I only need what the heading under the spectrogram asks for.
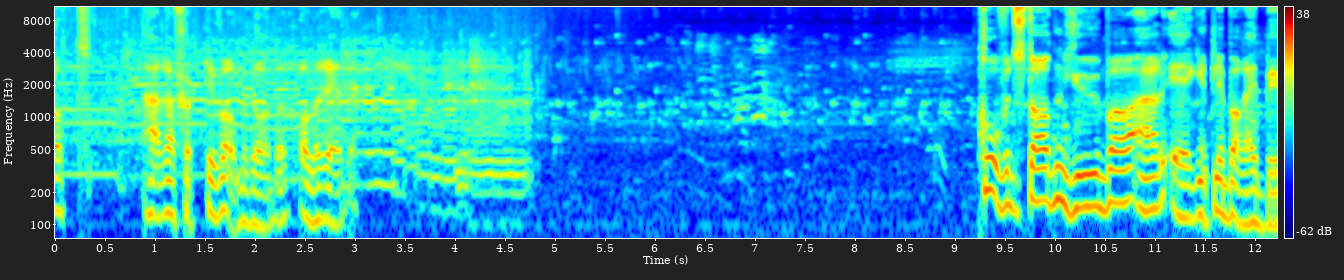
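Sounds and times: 
speech: 0.0s - 3.3s, 9.3s - 12.2s
goat bleating: 0.0s - 4.8s
voices: 0.0s - 10.0s.

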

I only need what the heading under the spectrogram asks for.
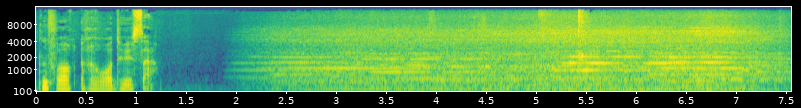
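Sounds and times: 
speech: 0.0s - 1.3s
carillon bells ringing from the Oslo City Hall tower in Norway: 2.0s - 7.5s.

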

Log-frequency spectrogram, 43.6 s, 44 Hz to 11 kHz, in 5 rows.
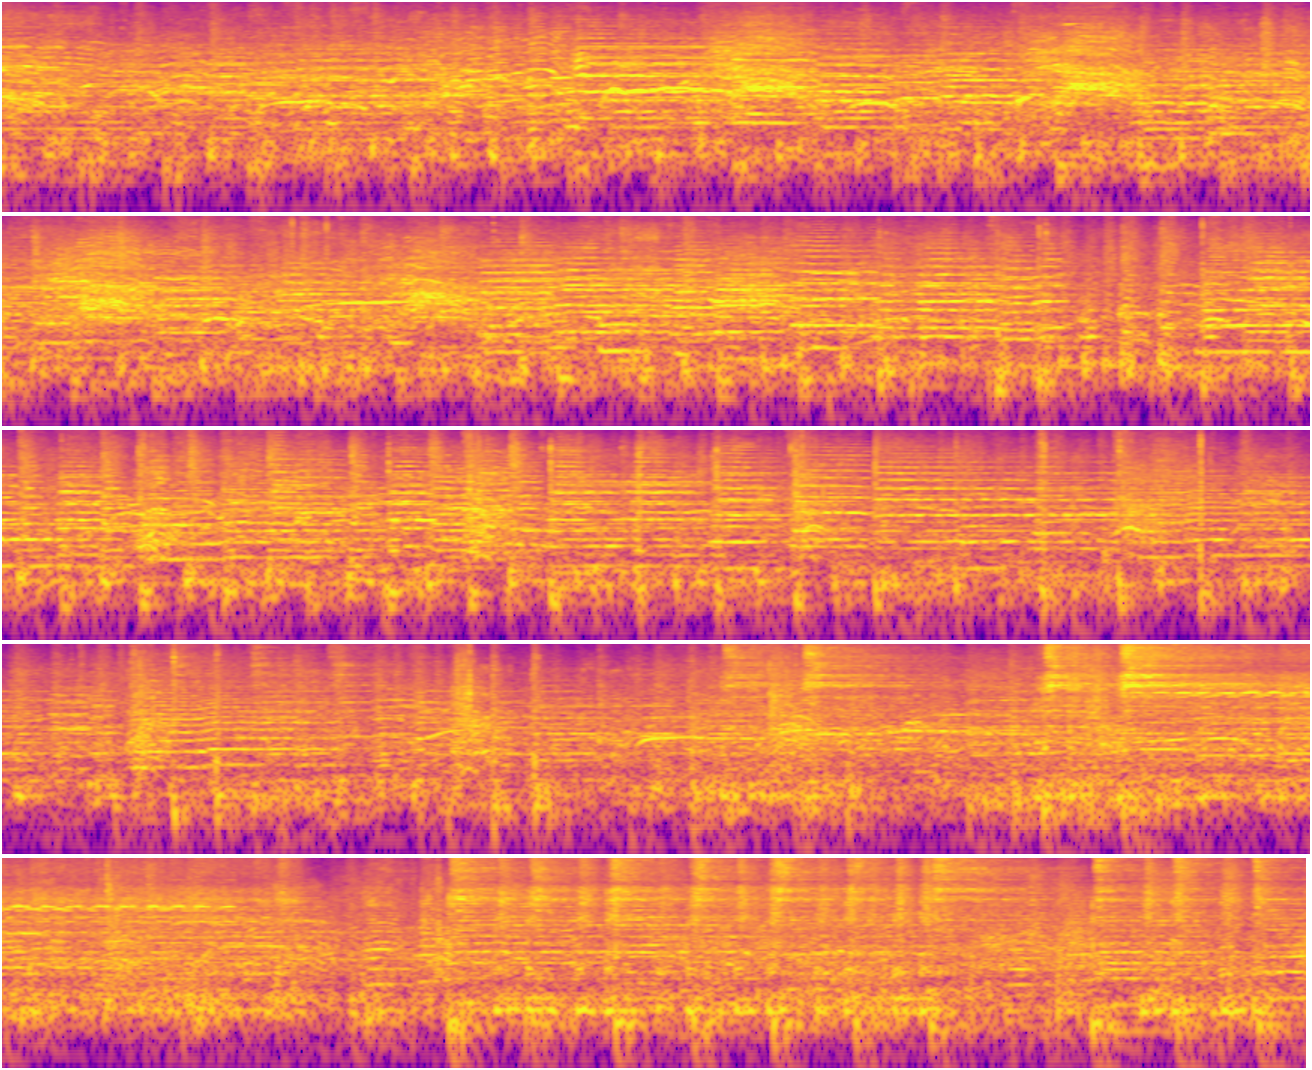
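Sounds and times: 
crowd voices and cheering at a children's parade: 0.0s - 43.5s
marching band with horns and drums playing at a children's parade: 0.0s - 43.5s
sharp bright cymbal or whistle bursts: 33.1s - 36.9s.

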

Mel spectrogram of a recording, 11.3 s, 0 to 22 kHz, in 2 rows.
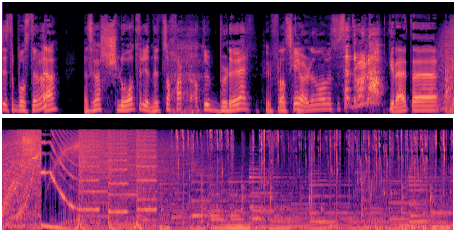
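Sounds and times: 
speech: 0.0s - 6.8s
homemade wave splashing effect: 7.5s - 11.2s.

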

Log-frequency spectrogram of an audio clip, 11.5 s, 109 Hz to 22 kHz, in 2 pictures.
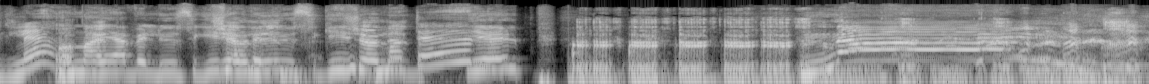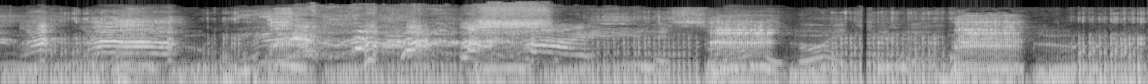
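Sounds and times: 
speech: 0.0s - 3.2s, 7.1s - 11.3s
laughter: 4.0s - 10.7s
koala bellowing loudly with deep rasping grunts and snorting roars: 4.0s - 10.9s.

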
